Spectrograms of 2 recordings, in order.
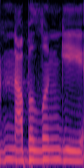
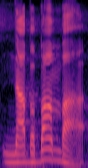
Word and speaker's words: Nabalungi: where Josh's character, Elder Cunningham, meets my character Nabalungi, has trouble both pronouncing it and remembering it, and what was it? Trey and Matt gave. There were scripted It names. actually just started off as Nababamba and like like you would just mispronounce it.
